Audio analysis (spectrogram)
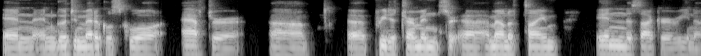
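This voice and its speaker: A man talks at a fairly quick pace in a French accent, his pitch medium. The sound is dry and close with no echo, the recording very clean over a silent background. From Guinea, West Africa. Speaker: surgeon, medical school alumnus. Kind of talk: panel discussion. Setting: livestream.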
